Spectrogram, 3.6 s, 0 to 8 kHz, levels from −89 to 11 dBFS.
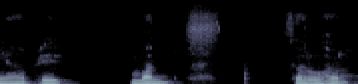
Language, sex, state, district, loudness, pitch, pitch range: Hindi, male, Chhattisgarh, Balrampur, -31 LUFS, 135 Hz, 130-145 Hz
